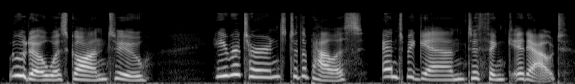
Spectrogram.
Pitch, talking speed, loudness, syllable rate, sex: 260 Hz, 155 wpm, -17 LUFS, 4.3 syllables/s, female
